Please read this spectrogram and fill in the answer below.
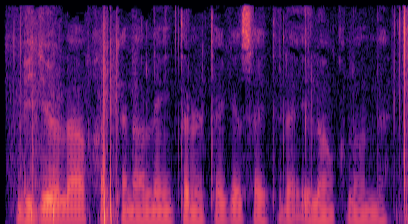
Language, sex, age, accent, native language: Uzbek, male, 18-24, Toshkent viloyati, Uzbek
